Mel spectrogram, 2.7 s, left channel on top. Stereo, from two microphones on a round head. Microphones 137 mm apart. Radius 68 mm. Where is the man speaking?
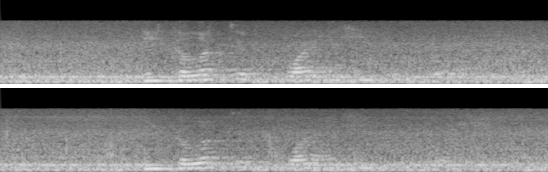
70° left (ahead or behind), 1.1 m; by 2.6 s 75° left (ahead or behind), 2.5 m.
